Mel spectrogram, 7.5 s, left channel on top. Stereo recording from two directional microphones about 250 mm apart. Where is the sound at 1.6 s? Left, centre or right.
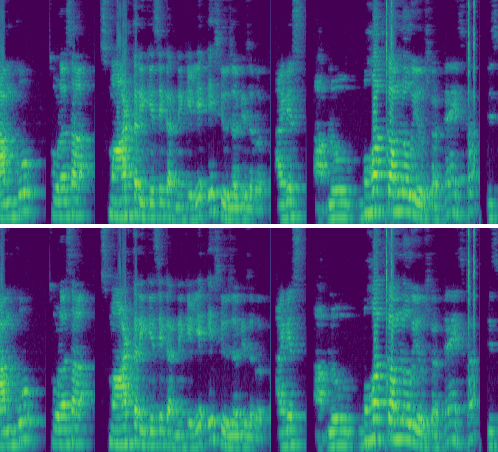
Centre.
